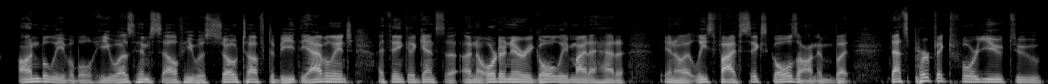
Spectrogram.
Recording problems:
none

